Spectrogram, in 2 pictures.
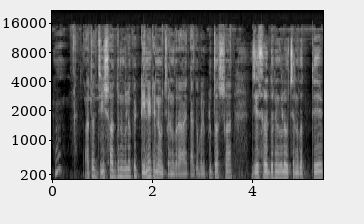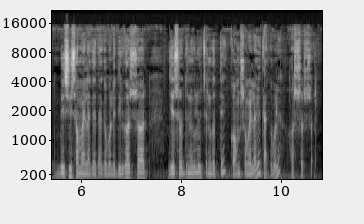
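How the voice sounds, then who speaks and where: A man's voice: medium pitch, fast talker, a little mellow. A man teaching a grammar class, asking questions and then answering them himself. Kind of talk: grammar lesson.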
